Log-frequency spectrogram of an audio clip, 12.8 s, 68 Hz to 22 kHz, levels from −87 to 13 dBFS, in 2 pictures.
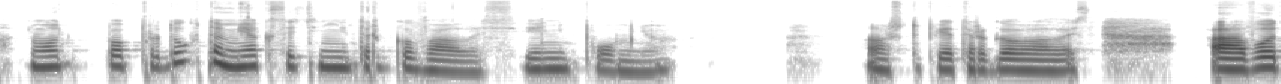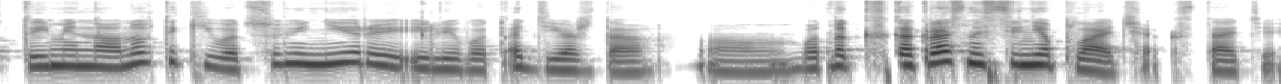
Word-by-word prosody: Ну, 225 - -4
вот 230 +1 -3 0.2
по 240 -1 -4
продуктам 270 +4 -4
я, 240 +1 -1
кстати, 235 +1 -13
не 220 -1 -4
торговалась, 185 -7 -10
я 200 -1 -7
не 200 0 -7
помню, 175 0 -13 1.0
а, 190 - -5
что 200 - -19
б - - -23
я 190 -1 -5
торговалась. 185 -1 -5 0.6
А 195 -1 +6
вот 220 +1 +1
именно, 235 -2 +2
ну, 285 +5 +2
такие 295 -6 -7
вот 190 -1 -2
сувениры 275 +3 +3
или 205 -3 -2
вот 185 -1 -7
одежда. 180 -5 -4 0.2
А, 165 -5 -10
вот 210 +2 -4
на 245 -1 +4
к 240 - -9
как 255 +1 +7
раз 315 +2 +10
на 280 -2 +7
Стене 260 -1 +5
Плача, 180 -9 0
кстати. 170 0 -6
210 Hz, 170 wpm, -23 LUFS, 185-245 Hz, 1.0 s, раз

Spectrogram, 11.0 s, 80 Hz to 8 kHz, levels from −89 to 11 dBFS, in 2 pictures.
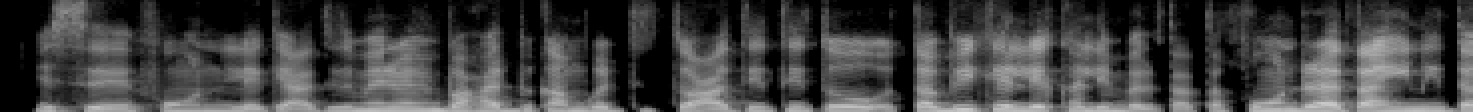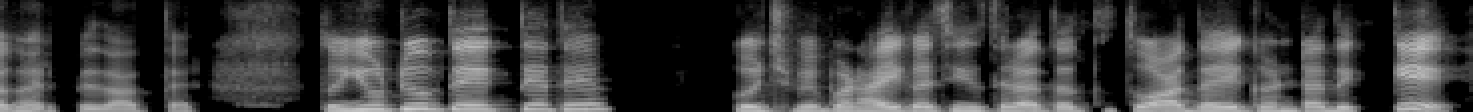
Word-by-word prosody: इससे 230 -3 -3
फ़ोन 215 0 -5
लेके 210 0 -3
आती 225 +3 -4
थी। - - -3
मेरी 250 +1 +1
मम्मी 255 0 0
बाहर 235 -2 0
भी 265 - -7
काम 235 -2 -2
करती 230 0 -5
थी, - - -15
तो 235 - -1
आती 205 +3 -1
थी 255 - -3
तो 260 -3 +1
तभी 255 +4 +4
के 290 - +5
लिए 250 -1 +4
खाली 235 -3 0
मिलता 190 -2 -4
था, 215 +3 -8
फ़ोन 260 0 +1
रहता 240 -1 +6
ही 235 +2 +4
नहीं 245 -2 0
था 205 - +3
घर 205 -2 -4
पे 195 - -4
ज़्यादातर। 200 +2 -6 0.5
तो 275 - 0
यूट्यूब 310 +5 +4
देखते 315 +1 +2
थे, 335 +1 0 0.5
कुछ 250 -1 -1
भी 265 - -1
पढ़ाई 245 -3 +2
का 255 -1 +1
चीज़ 255 -1 -3
रहता 225 -2 0
था 235 +2 -15
तो 255 - -1
आधा 220 0 +2
1 235 +1 +2
घंटा 235 +2 -1
देख 225 -1 -1
के, 365 - +8
235 Hz, 255 wpm, -21 LUFS, 225-255 Hz, 0.5 s, के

